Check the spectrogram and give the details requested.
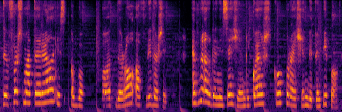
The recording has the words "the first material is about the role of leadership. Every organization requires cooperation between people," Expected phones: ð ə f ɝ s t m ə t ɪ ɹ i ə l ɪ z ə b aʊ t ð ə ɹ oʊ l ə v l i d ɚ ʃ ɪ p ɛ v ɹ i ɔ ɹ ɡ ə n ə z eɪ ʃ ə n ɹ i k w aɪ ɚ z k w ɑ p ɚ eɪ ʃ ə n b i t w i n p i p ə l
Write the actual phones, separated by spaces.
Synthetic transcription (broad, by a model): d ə f ɝ s t m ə t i ɹ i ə l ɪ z ə b aʊ t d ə ɹ oʊ l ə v l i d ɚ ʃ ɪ p ɛ v ɹ i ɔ ɹ ɡ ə n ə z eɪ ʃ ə n ɹ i k w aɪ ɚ s k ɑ p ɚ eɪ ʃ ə n b i t w i n p i p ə l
